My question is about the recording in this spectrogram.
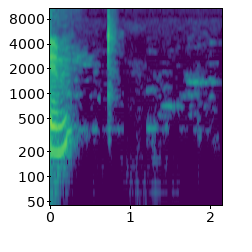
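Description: A single short click of a computer keyboard key, under a second in, after a spoken word.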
